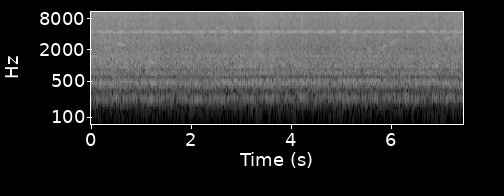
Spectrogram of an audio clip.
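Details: Continuous swarm hum from many bees, a natural buzzing offered as relaxation sound, with layered droning tones holding level throughout and a thin steady high whine.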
